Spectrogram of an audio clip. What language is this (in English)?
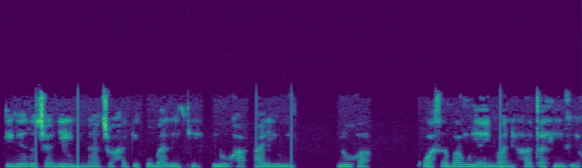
Swahili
